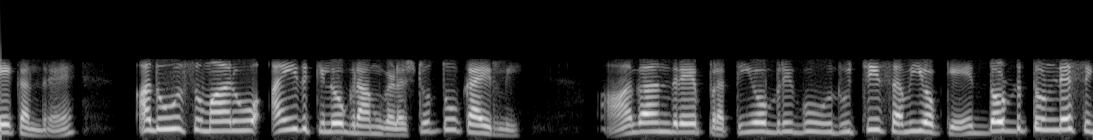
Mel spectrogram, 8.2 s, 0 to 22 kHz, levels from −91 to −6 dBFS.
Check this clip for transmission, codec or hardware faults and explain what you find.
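No faults found.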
